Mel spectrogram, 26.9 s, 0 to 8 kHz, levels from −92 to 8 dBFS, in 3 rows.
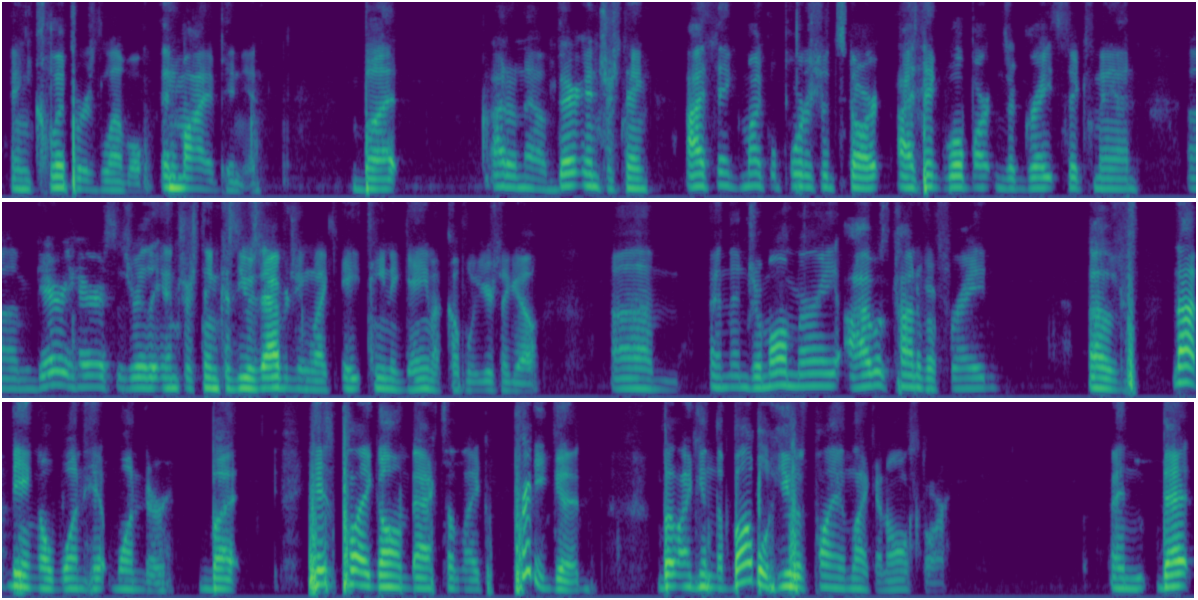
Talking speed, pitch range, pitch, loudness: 190 wpm, 150-175 Hz, 160 Hz, -25 LUFS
